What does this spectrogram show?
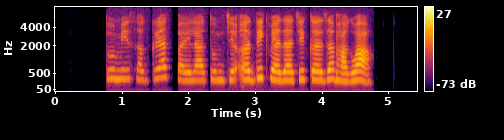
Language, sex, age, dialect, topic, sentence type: Marathi, female, 18-24, Southern Konkan, banking, statement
